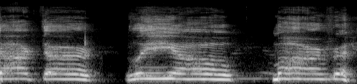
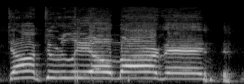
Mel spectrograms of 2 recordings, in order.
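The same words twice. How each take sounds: First: Very slow, much higher drawn-out name; Bob's drawl. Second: Slow drawn-out name through a laugh; laughing echo. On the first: Friend imitating Bob from the movie, slow drawl. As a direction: stretch each syllable like Bob the patient. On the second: Host repeating his friend's Bob impression, laughing drawl. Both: Retold or imitated.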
